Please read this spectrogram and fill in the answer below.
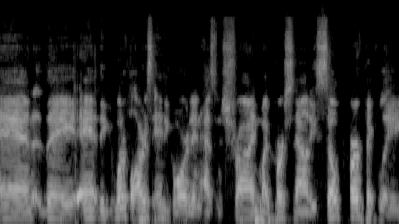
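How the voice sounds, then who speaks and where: This man has an unremarkable speaking voice, medium in pitch and fairly even in intonation, and he moves at a moderate pace. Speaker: comic shop co-host. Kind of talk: casual chat.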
